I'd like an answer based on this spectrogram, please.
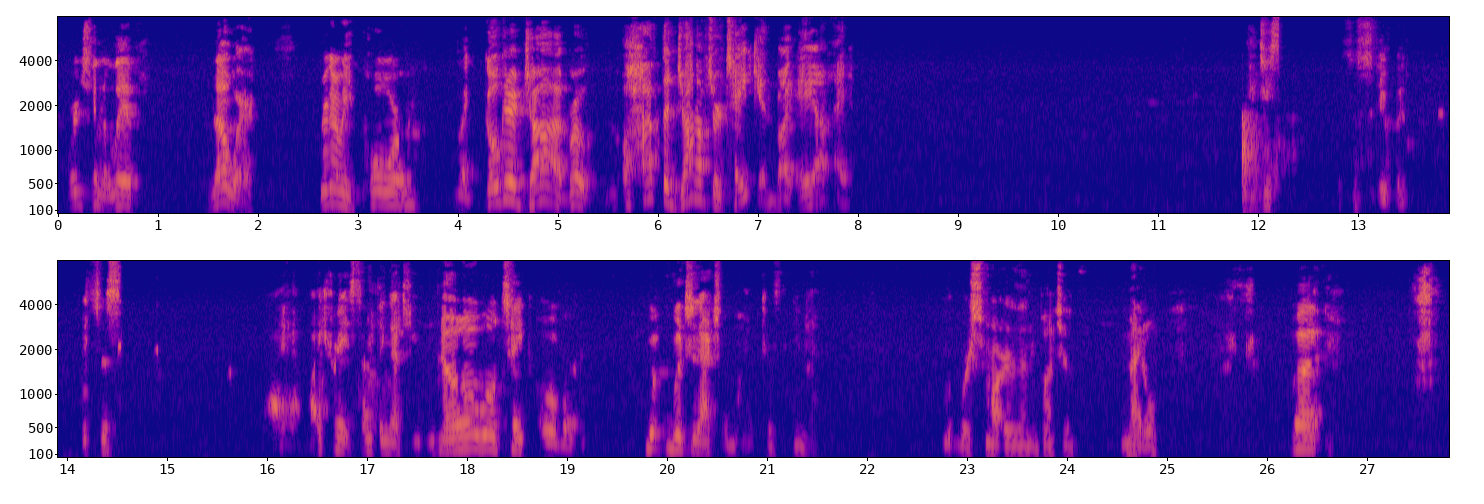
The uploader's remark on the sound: I was waiting for a new microphone and it got here. The microphone audio messed up.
